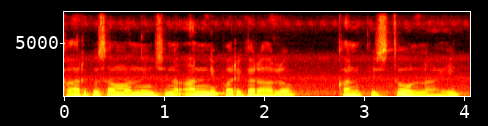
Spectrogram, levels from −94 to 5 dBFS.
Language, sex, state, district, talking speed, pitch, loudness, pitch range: Telugu, male, Telangana, Mahabubabad, 90 wpm, 140 Hz, -16 LUFS, 135-150 Hz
